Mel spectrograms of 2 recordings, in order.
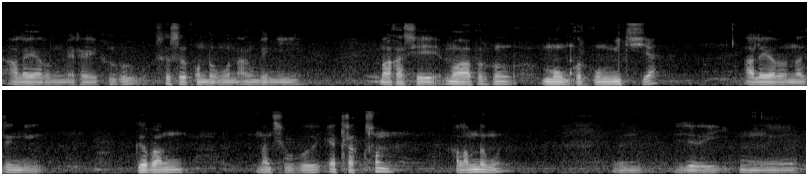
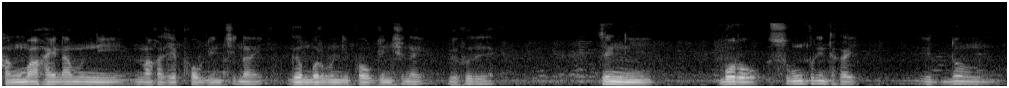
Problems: constant background noise, background conversations at intervals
